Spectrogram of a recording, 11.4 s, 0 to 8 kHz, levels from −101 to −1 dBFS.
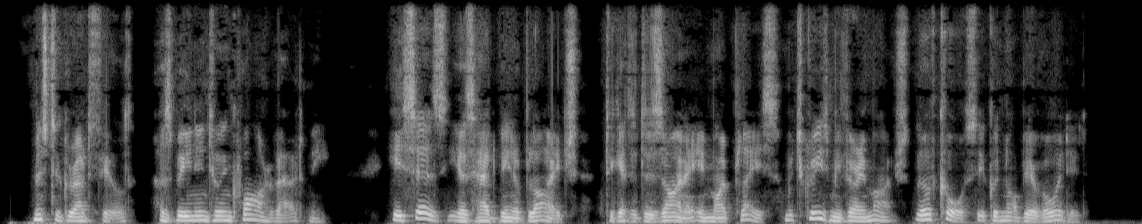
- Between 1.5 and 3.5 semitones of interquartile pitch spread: No, average, 4.4 semitones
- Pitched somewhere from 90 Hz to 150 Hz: Yes, low, 135 Hz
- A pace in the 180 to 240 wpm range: Yes, average, 185 wpm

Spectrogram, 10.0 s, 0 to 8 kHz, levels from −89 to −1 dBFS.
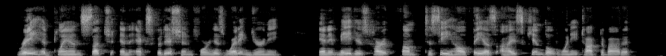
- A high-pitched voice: No, medium, 155 Hz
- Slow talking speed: No, average, 160 wpm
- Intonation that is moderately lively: Yes, average, 4.7 semitones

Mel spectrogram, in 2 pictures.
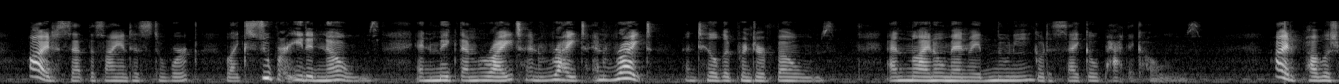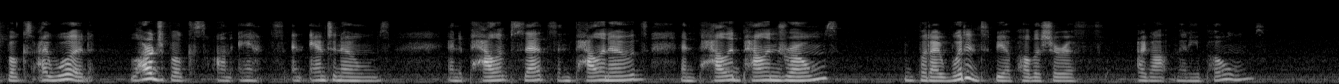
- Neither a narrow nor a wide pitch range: No, narrow, 2.0 semitones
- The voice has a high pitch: No, medium, 180 Hz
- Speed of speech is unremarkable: No, slow, 130 wpm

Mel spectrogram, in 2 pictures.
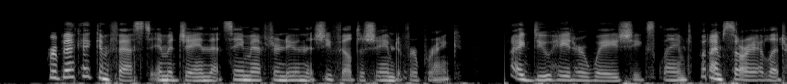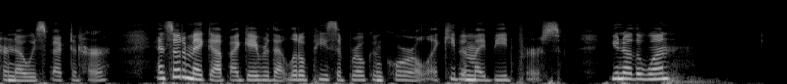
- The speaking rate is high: Yes, fast, 215 wpm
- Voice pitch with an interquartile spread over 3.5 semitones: No, average, 3.0 semitones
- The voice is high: Yes, high, 200 Hz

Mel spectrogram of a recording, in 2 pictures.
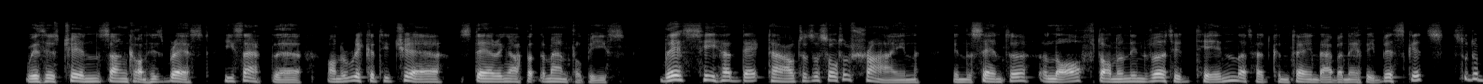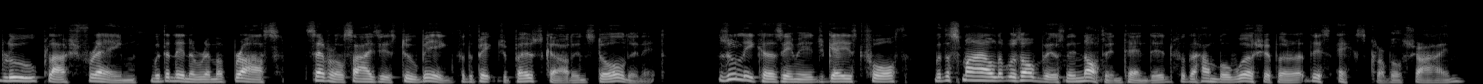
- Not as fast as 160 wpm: No, average, 170 wpm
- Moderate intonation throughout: No, wide, 5.7 semitones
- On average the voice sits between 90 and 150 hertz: Yes, low, 135 Hz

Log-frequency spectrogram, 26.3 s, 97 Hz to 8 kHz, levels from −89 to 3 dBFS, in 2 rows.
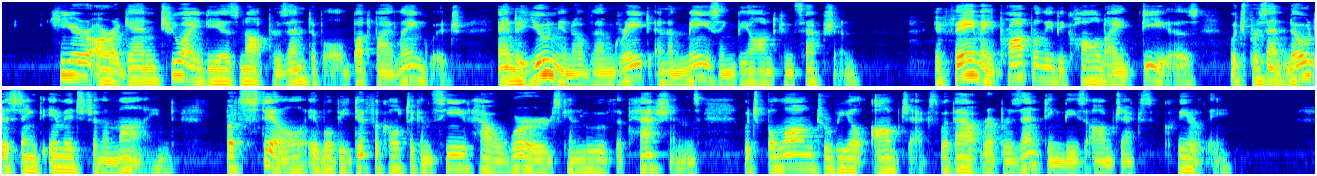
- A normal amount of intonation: Yes, average, 3.5 semitones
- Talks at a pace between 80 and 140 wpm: Yes, slow, 135 wpm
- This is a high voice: No, low, 115 Hz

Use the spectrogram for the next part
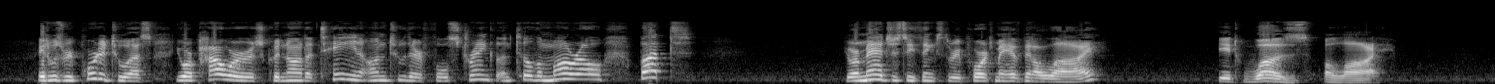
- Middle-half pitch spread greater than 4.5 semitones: Yes, average, 4.9 semitones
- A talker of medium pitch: Yes, medium, 180 Hz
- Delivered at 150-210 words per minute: No, slow, 135 wpm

